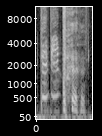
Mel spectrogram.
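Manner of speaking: high beep-beep mimic; beep noise. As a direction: imitate a car lock beep. Mimics car lock beep.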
